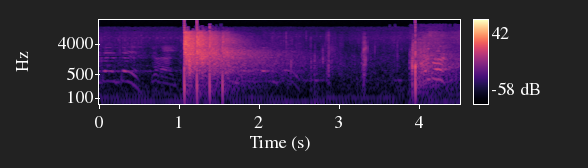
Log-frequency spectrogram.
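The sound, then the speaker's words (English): A powerful IED explosion booms and rumbles away, followed by scattered sharp cracks and a second IED blast near the end, going off behind a Marine team, with faint voices in the background. “That last explosion is a second IED going off behind the team.”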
